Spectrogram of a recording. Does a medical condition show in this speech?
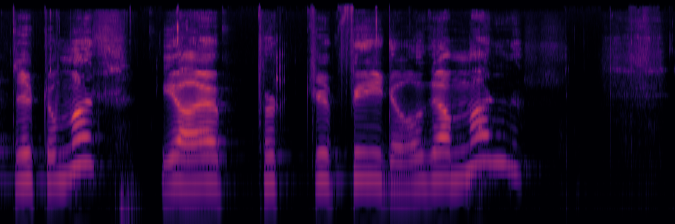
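Yes: cerebral palsy; from birth.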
